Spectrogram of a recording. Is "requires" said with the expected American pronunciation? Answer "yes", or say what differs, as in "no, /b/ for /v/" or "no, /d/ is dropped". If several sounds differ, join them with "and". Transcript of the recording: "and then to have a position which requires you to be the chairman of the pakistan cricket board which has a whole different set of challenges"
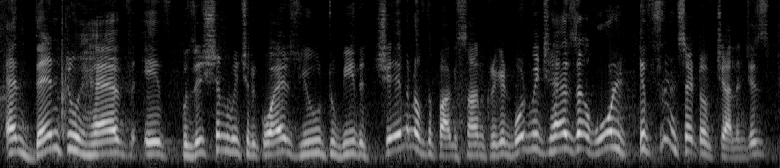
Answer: yes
